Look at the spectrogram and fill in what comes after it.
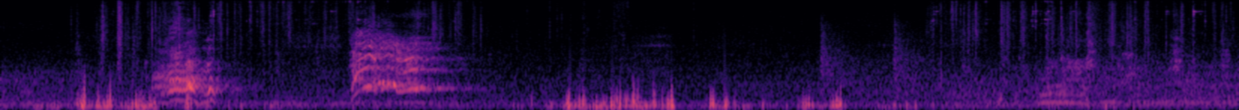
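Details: Maltipoo Harley playing bravely with Bull Mastiff Lola while Otis tries to join in; two harsh, bright yelping barks near two and four seconds, then bursts of low rough growling and scuffling, with short barks toward the end.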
